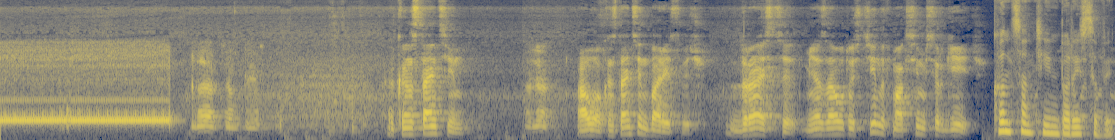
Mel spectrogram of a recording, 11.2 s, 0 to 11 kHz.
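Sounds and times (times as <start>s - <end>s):
telephone ringback tone: 0.0s - 1.8s
speech: 2.0s - 3.0s, 3.9s - 11.1s.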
